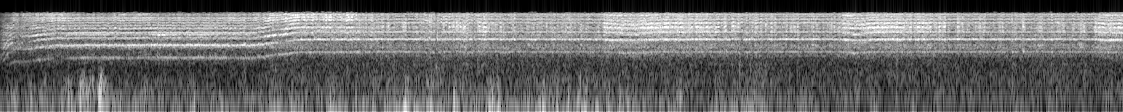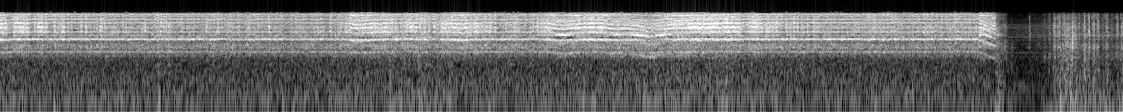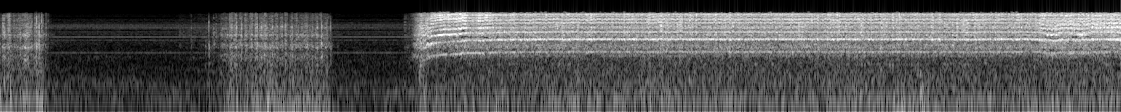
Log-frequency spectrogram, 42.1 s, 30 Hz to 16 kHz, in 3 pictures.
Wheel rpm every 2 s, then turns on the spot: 80, 160, 220, 230, 230, 230, 230, 230, 240, 230, 230, 220, 230, 130, 30, 20, 40, 220, 230, 230, 230.
28-32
